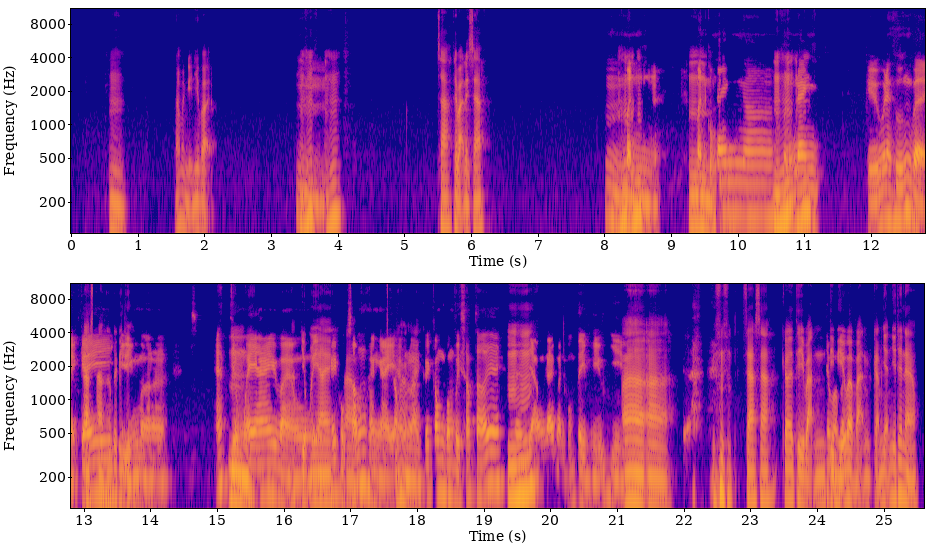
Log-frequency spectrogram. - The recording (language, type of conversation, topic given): Vietnamese, unstructured, Bạn nghĩ giáo dục trong tương lai sẽ thay đổi như thế nào nhờ công nghệ?
- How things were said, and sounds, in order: static; other background noise; distorted speech; chuckle; other noise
